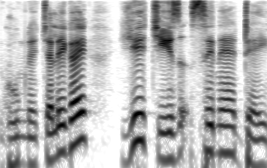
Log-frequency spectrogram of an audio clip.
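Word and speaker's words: sine die: अगला वर्ड है सिने सिने डे असल में डाई होता है लेकिन डी इसे बोला जाता है इस लैंग्वेज के प्रोनाउंस नेडे चने डाई नहीं बोला जाता यहां पर इसको सिने डेई सिने डेई का मतलब हो जाता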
